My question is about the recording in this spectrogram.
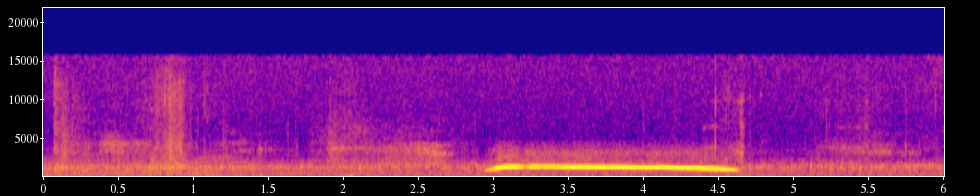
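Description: A person whistling one long note about three seconds in: it rises quickly, holds for about a second and a half, and slides down at the end.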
